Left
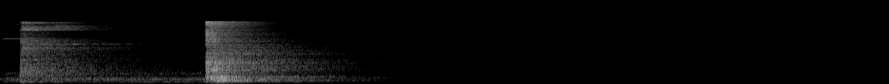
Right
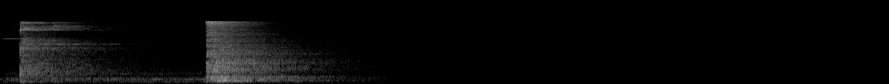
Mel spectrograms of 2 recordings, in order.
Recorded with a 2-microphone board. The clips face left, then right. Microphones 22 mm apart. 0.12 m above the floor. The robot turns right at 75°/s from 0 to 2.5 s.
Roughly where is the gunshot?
Left.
